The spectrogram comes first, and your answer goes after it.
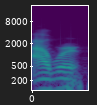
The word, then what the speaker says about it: hour: hour or an hour it's right to say it's a right to say an hour now why why because the letter H in the word hour is silence did you fail to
